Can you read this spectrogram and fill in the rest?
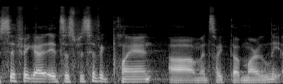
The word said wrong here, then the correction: Moringa: I'm going to butcher it if I say it. Moringa. Yeah, Moringa. There you go.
